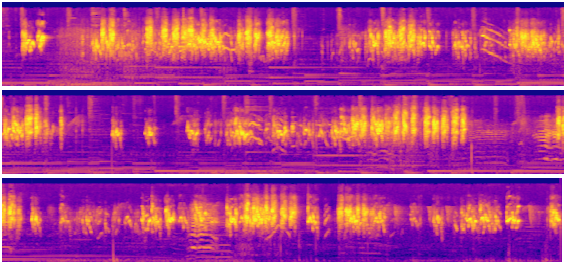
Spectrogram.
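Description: A group of budgerigars chirping and chattering in repeated bursts of a second or two, with background music underneath.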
